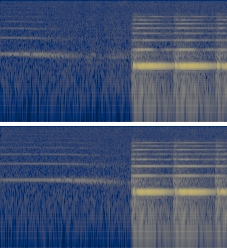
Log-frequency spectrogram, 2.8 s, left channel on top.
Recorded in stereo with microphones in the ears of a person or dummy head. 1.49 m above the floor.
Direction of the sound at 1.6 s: 55° right (ahead or behind).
